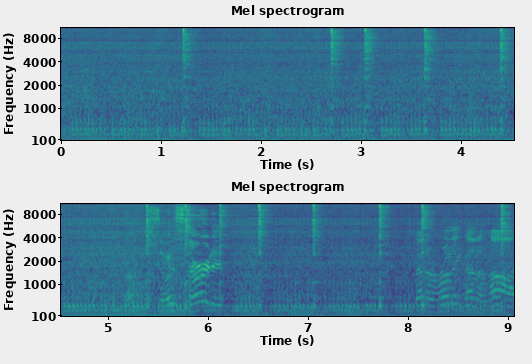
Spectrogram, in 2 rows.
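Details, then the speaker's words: Polaris Outlaw 90 ATV (2007–08), revived after being left for dead, running on a jump box with weak battery: steady, slightly fast idle with even firing and no misses; runs cleanly, idle just set a bit high. "Oh, it sounds pretty good. We'll see. Get a little bit of power."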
